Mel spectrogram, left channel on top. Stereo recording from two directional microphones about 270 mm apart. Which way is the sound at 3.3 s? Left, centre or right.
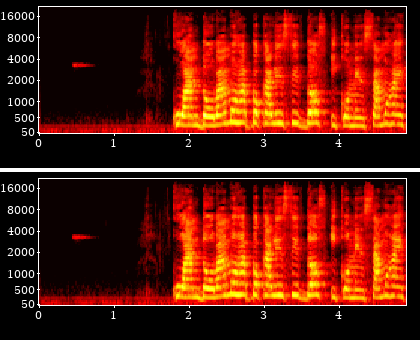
Centre.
